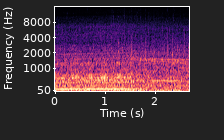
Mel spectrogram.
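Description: A tractor engine in Farming Simulator 17 idles steadily with a low, even drone and faint mechanical vibration, continuous and close throughout with no talk.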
